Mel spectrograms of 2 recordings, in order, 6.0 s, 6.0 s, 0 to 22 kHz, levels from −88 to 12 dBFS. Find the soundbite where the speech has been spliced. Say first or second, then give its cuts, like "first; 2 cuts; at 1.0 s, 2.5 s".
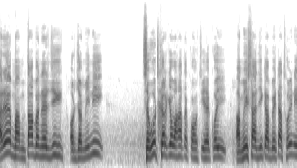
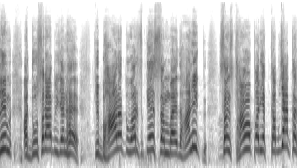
first; 2 cuts; at 1.3 s, 4.6 s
